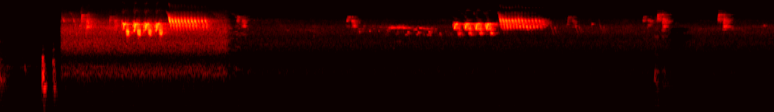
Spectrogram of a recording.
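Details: A Spotted Towhee in Montana sings twice, a few short introductory notes and then an explosive buzzy trill, over faint hiss; a song heard in spring and summer from birds low in brushy habitat.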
